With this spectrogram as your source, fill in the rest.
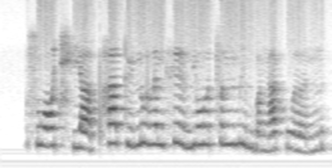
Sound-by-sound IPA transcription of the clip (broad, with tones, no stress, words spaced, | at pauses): swɔ˧˥t͡ɕʰjä˨˩ pʰä˥t̪y˧˥n u˥˧lə˥˧nxe˥˩ɪ̯ n̪jo˥ʊ̯t͡sɤ˥ŋmi˥˩mwɑ˩ŋ ä˥kwə˨˩˦n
